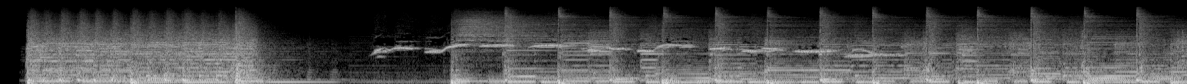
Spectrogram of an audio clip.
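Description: A whistled tune rides over a steady backing track. The melody enters after a brief dip in the music and carries on over the beat, clear and prominent.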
